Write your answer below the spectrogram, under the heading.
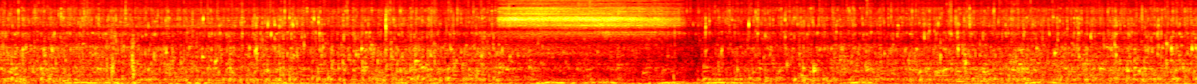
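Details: Underwater dive ambience with steady low rumbling water noise and a brief high hiss midway, no animal calls heard.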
